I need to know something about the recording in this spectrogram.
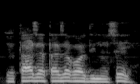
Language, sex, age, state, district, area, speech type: Nepali, male, 18-30, West Bengal, Kalimpong, rural, spontaneous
